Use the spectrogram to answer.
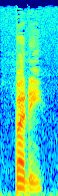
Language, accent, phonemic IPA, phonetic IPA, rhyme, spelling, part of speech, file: English, US, /ˈbʌdi/, [ˈbʌɾi], -ʌdi, buddy, noun / pronoun / verb / adjective, En-us-buddy.ogg
- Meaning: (noun) 1. A friend or casual acquaintance 2. A partner for a particular activity 3. A partner for a particular activity.: A workmate assigned to work closely with another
